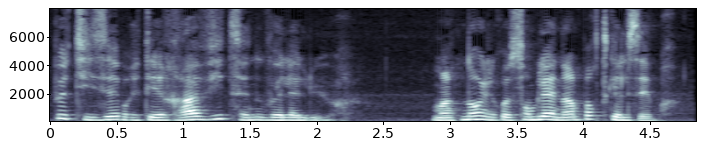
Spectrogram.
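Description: A woman reading a children's picture book aloud as storyteller, clear and gently expressive. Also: mid-range voice, fairly quick.

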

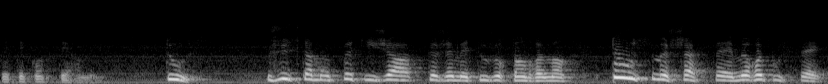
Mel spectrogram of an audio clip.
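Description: A man narrates a storybook in the first person, voice moving lively up and down. It sits a little high for a man. The sound is narrow and tinny, as over a phone line. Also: a little slow. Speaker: audiobook reader.

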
